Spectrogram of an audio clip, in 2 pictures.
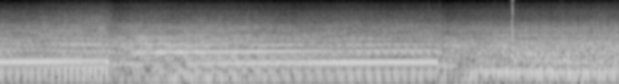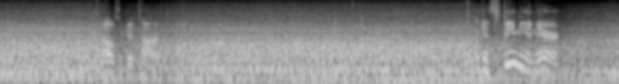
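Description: A race car engine roars loudly from inside the cabin, dropping in pitch with each gear change.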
